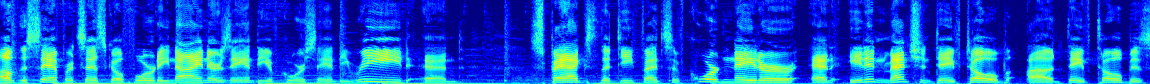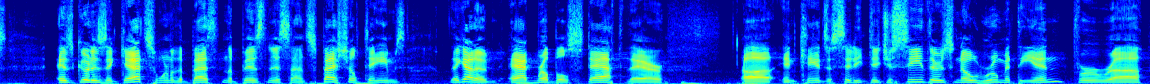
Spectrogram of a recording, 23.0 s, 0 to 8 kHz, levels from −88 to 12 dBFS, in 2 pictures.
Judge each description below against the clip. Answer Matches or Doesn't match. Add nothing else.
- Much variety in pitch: Doesn't match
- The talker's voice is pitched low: Doesn't match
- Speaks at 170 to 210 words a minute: Doesn't match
